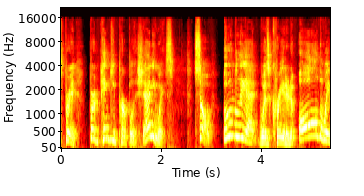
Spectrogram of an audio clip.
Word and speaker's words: Oubliette: of on the screen, Oubliette, or I've also heard it pronounced oubliette, like maybe as the French pronunciation, I'm not sure.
